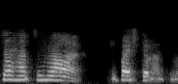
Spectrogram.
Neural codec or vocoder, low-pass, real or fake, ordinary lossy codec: codec, 16 kHz, 0.5 kbps, FreqCodec, smaller model; 5.4 kHz; fake; MP3, 24 kbps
